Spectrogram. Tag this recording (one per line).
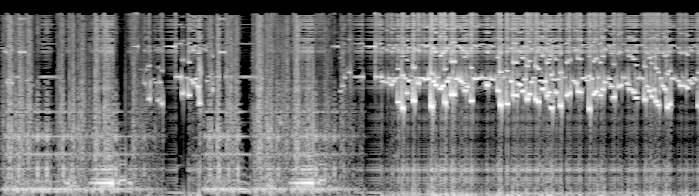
beats
tabla
glitch
noise
circuit
bent
tribal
